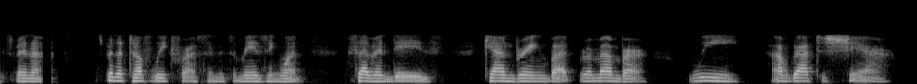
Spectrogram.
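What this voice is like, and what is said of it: Tired-sounding voice. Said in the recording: “my voice is a little bit tired”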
